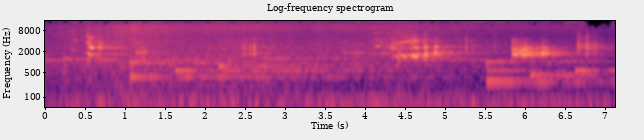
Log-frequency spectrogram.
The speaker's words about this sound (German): Ist das toll! Du kannst die Sprache der Delfine verstehen.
